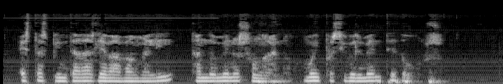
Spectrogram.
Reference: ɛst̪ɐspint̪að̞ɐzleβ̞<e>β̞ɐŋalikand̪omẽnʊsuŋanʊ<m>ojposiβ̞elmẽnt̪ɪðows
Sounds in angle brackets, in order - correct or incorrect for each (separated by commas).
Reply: incorrect, correct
